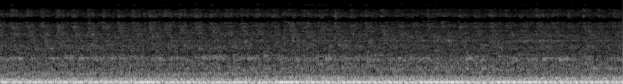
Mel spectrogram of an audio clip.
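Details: 1970 Dodge Charger, 383 big block V8, stock exhaust before Flowmaster install: deep rumbling burble with light rises in revs, even firing, no knocks or ticks; healthy engine.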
